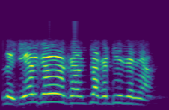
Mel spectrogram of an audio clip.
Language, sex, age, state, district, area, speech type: Tamil, male, 60+, Tamil Nadu, Madurai, rural, conversation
